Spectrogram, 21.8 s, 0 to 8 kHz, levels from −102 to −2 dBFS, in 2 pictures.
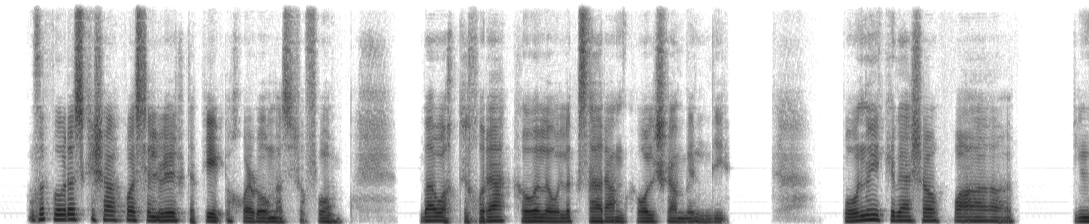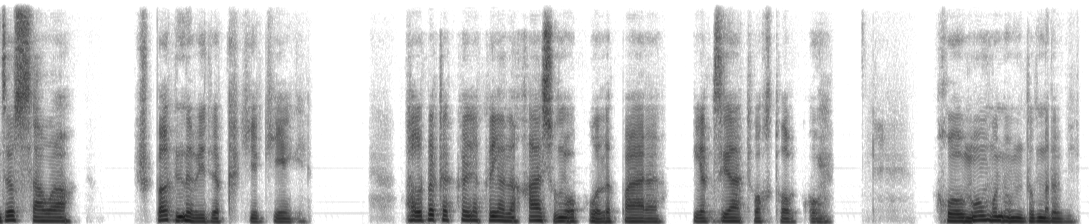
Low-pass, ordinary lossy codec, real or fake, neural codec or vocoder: none; none; fake; codec, 16 kHz, 1 kbps, FunCodec, trained on Chinese and English, 50 frames a second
